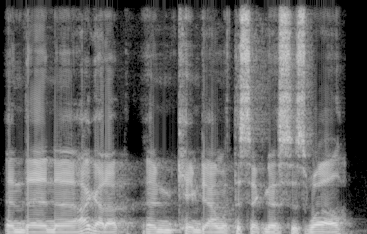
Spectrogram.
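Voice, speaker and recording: A young man with a somewhat low voice calls a strategy match, sounding stuffed up and a little nasal. He talks in a relaxed, chatty way and drops wry asides. A faint hum runs under the recording. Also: normal speed. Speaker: game caster. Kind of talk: video game commentary.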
